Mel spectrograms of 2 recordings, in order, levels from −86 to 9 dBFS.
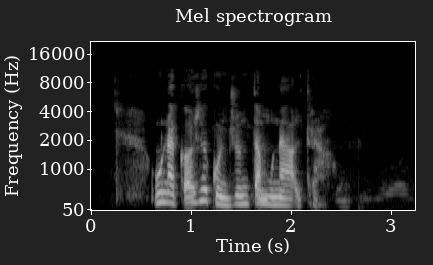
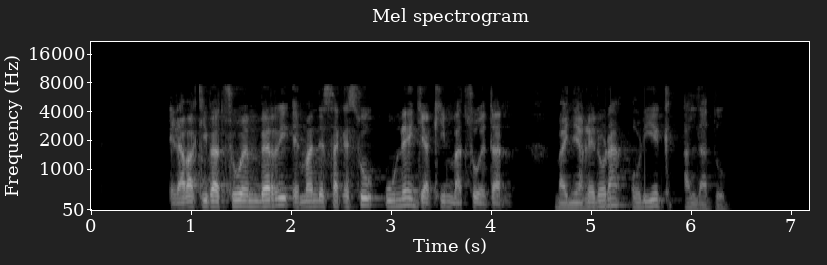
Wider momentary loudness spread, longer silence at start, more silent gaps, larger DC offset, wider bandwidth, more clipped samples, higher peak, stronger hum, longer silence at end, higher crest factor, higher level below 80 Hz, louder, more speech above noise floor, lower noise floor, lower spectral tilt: about the same, 13 LU vs 14 LU; second, 0.4 s vs 0.8 s; second, none vs 4.29-4.33 s; neither; first, 10.5 kHz vs 7.6 kHz; neither; first, -6 dBFS vs -16 dBFS; neither; about the same, 0.9 s vs 0.85 s; about the same, 20 dB vs 22 dB; second, -80 dBFS vs -74 dBFS; first, -25 LUFS vs -36 LUFS; second, 38 dB vs over 54 dB; second, -62 dBFS vs under -90 dBFS; first, -7 dB/octave vs -3.5 dB/octave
